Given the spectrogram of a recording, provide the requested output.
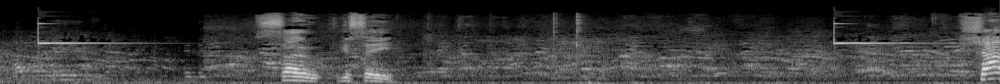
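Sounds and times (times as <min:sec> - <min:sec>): faint voices: 0:00.0 - 0:10.0.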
